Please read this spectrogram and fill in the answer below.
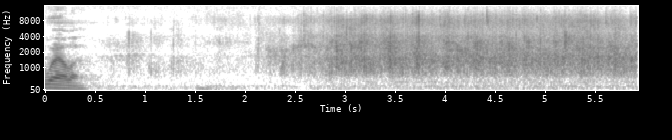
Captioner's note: applause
